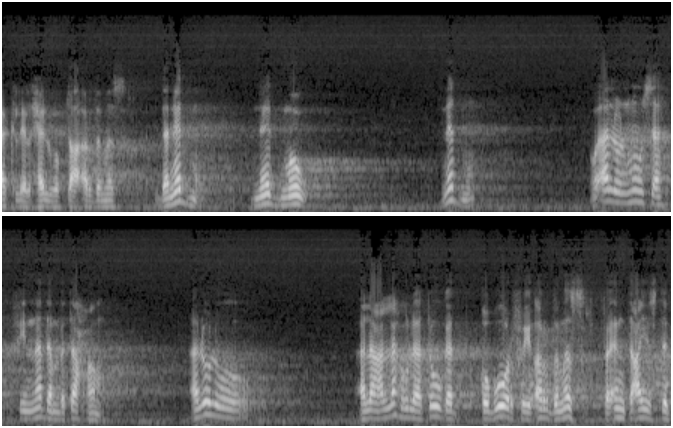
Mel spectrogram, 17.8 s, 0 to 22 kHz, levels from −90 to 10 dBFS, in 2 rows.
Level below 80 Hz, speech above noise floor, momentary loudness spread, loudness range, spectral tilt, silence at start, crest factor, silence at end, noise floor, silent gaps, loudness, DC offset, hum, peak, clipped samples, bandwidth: -58 dBFS; 34 dB; 17 LU; 8 LU; -5.5 dB/octave; 0 s; 18 dB; 0 s; -50 dBFS; none; -16 LUFS; under 0.1%; none; 0 dBFS; under 0.1%; 17 kHz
